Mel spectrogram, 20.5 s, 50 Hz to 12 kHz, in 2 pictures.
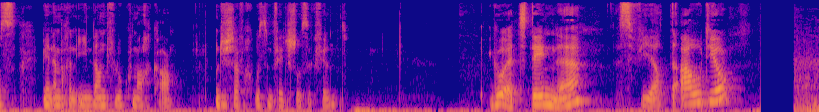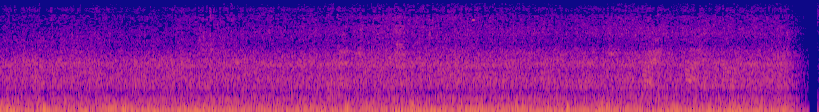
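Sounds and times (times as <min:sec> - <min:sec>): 
speech: 0:00.0 - 0:04.4, 0:06.1 - 0:09.2
boat engine rumble: 0:10.0 - 0:20.4
wind buffeting the microphone: 0:10.0 - 0:20.4.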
